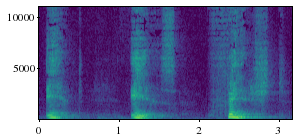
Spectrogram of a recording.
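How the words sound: It is said loudly, in a triumphant tone. The task has been accomplished victoriously. The speaker calls it right. "it was said in a loud voice"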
